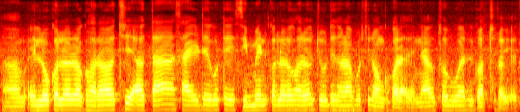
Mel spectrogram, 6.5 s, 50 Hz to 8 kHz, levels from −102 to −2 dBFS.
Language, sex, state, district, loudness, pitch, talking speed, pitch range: Odia, male, Odisha, Khordha, -16 LUFS, 125 Hz, 240 wpm, 120-130 Hz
